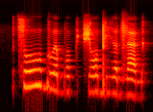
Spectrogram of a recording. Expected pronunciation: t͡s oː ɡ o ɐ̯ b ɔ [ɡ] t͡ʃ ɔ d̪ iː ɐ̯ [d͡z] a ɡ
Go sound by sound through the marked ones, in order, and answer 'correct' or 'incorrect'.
incorrect, correct

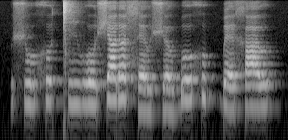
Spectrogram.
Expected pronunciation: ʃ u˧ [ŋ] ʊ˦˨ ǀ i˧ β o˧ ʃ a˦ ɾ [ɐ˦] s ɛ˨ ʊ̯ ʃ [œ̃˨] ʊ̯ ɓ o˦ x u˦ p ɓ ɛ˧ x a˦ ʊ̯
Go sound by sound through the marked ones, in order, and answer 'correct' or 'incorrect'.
incorrect, correct, incorrect

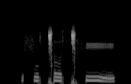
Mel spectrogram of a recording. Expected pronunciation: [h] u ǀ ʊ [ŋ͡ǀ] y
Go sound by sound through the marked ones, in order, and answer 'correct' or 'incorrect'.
incorrect, incorrect

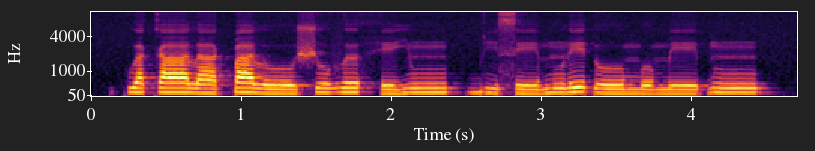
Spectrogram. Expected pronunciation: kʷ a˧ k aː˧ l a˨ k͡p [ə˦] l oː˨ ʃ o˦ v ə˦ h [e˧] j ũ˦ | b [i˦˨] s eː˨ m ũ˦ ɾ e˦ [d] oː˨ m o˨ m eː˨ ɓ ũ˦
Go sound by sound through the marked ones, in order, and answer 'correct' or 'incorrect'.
incorrect, incorrect, correct, incorrect

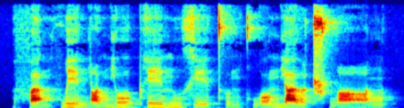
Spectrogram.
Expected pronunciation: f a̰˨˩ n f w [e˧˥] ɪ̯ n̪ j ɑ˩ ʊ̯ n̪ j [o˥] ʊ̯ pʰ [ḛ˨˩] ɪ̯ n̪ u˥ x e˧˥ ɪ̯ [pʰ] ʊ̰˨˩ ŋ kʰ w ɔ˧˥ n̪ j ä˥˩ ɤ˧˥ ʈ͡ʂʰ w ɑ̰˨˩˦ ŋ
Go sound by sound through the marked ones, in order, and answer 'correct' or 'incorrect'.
incorrect, correct, incorrect, incorrect

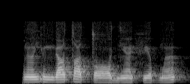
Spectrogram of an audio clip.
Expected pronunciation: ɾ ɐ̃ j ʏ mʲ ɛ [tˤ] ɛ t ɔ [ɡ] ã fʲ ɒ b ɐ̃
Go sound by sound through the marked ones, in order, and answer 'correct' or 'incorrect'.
correct, incorrect

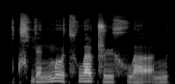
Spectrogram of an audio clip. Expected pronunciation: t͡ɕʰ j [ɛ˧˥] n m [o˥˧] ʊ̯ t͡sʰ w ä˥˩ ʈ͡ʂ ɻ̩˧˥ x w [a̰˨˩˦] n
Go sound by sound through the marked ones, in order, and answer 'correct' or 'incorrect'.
correct, correct, correct

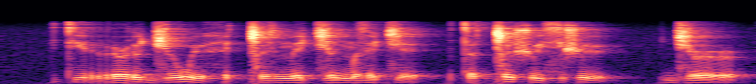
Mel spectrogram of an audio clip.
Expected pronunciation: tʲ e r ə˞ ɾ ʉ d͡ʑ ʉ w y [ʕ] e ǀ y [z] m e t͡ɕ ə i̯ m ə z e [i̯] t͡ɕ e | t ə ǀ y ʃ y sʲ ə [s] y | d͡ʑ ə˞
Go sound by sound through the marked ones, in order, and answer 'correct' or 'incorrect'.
incorrect, correct, incorrect, incorrect

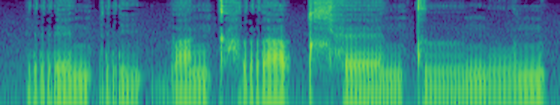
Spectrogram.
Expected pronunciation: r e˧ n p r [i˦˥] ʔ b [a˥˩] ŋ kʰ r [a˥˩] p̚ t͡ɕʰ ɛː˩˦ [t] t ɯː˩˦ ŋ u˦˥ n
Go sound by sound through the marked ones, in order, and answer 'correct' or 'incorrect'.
incorrect, incorrect, correct, incorrect

